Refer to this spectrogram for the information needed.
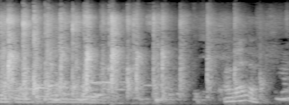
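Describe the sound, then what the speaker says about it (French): A church congregation claps rhythmically in an even beat over the first half. The clapping then thins into scattered claps under a voice that speaks over it. The sound is moderately loud and close. "Applaudissez le Seigneur."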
